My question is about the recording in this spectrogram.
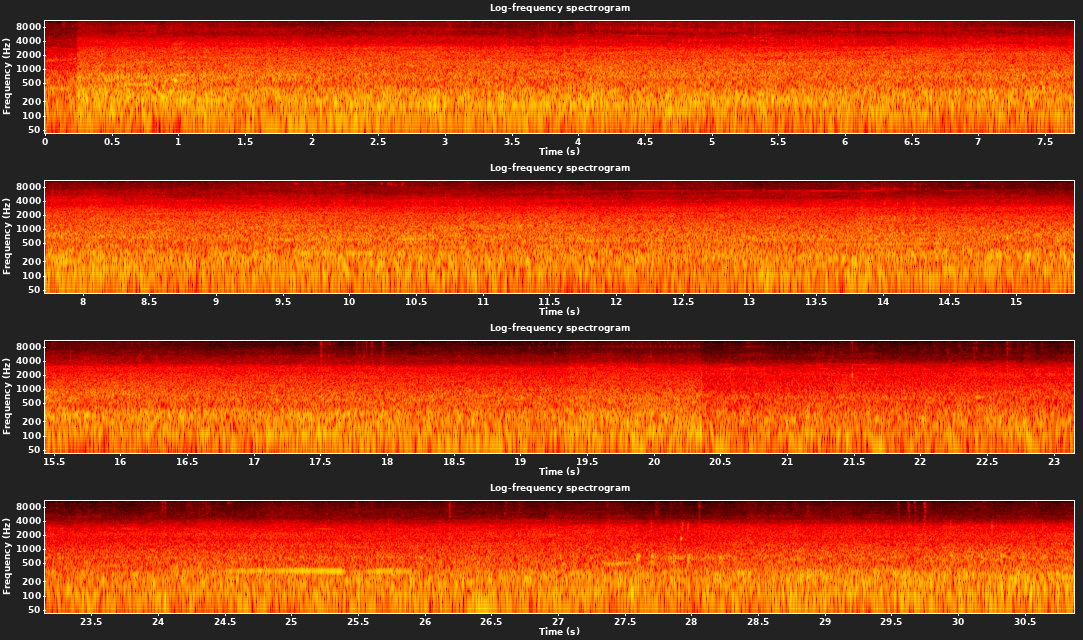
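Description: Steady city traffic noise: cars and vans passing on a busy multi-lane road, engines and tyres in a continuous din, with the murmur of people on the street.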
